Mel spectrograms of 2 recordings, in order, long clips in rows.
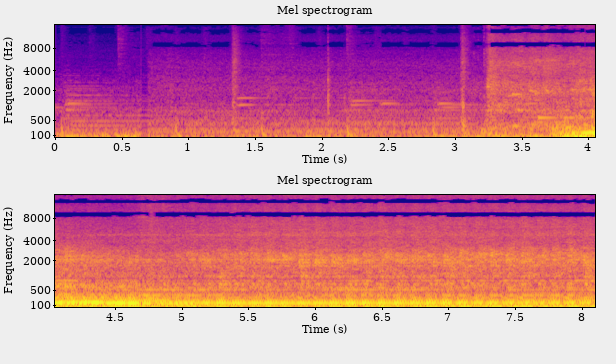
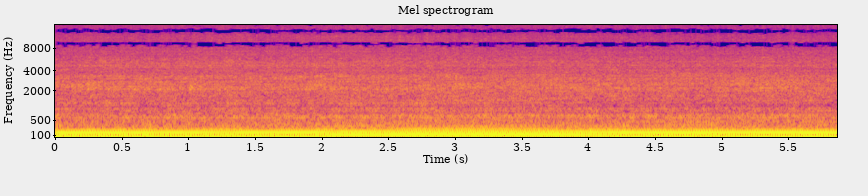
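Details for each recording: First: BMW 335is with swapped-in N54 engine, first start: cranks and catches after about four seconds, then uneven, lumpy idle; codes for cylinder six misfire and exhaust VANOS solenoid. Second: BMW 335is after swap to a replacement N54 engine, cold start on fresh fuel with scan tool connected: steady, deep cold-start idle with a slight pitch rise midway, no misses or knocks; no codes, normal cold-start loudness.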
